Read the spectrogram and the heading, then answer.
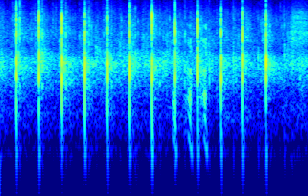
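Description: Steady, evenly spaced handclaps, about a dozen sharp claps in a brisk rhythm, fairly light applause rather than a full crowd, with a faint brief voice sound partway through.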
